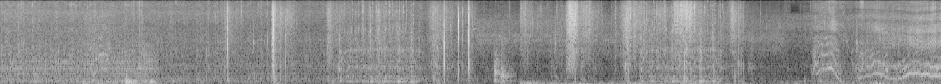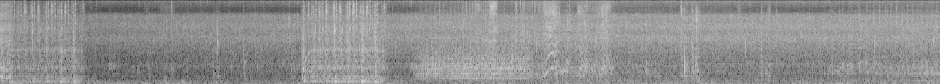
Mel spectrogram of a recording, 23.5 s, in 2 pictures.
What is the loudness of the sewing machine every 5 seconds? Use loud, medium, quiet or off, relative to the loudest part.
medium, medium, medium, loud, medium.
